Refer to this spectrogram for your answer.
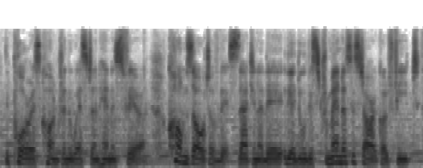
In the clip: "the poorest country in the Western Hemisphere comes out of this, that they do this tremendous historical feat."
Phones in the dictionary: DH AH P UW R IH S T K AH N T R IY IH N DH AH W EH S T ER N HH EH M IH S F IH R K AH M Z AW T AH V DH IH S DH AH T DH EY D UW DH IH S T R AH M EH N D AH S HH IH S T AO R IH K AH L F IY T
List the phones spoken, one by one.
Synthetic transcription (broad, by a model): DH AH P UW R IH S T K AH N T R IY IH N DH AH W EH S T ER N HH EH M IH S F IH R K AH M Z AW T AH V DH IH S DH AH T DH EY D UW DH IH S T R AH M EH N D AH S HH IH S T AO R IH K AH L F IY T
